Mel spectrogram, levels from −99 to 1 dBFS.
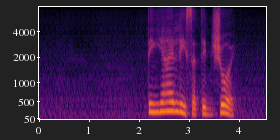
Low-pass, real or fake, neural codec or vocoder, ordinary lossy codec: none; fake; codec, 16 kHz, 0.2 kbps, FocalCodec; none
